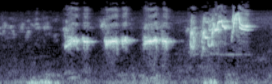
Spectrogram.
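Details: Song thrush song with its typical phrase repetition: a clear mid-pitched whistled note given three times in a row, then a higher, twisting, squeaky flourish; faint low thumps underneath.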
